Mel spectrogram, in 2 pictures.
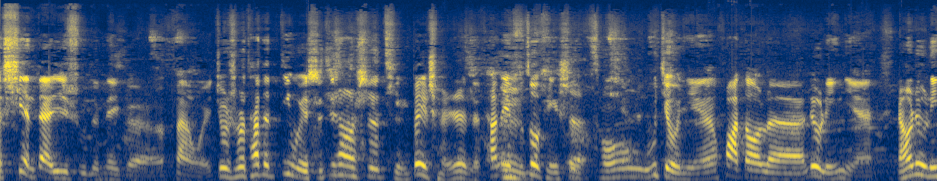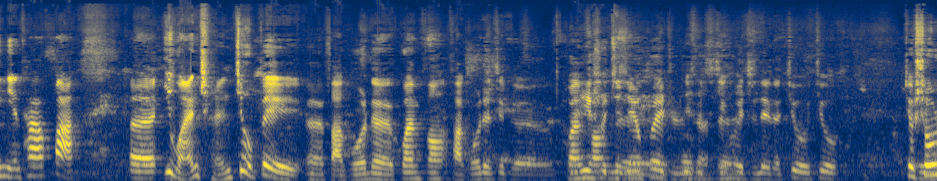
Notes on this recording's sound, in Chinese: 我们从巴黎蓬皮杜中心的现场，和大家轻松畅谈所见所想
